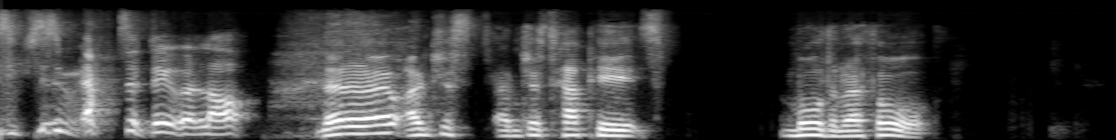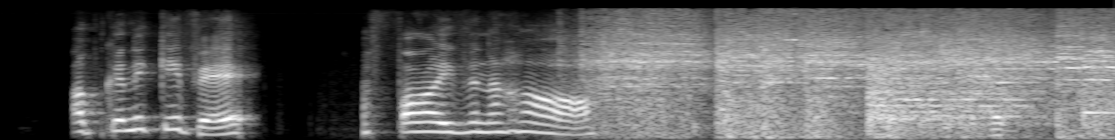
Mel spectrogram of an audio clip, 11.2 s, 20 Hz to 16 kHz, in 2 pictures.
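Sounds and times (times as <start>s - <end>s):
speech: 0.0s - 4.7s, 6.0s - 8.8s
breaking dishes and shattering crockery crashing: 8.4s - 11.1s.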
